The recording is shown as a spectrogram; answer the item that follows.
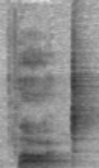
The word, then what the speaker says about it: thought: E ela começa com som de th. Então, as pessoas confundem muito na hora de falar essa palavra aqui, porém a pronúncia dela é thought.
